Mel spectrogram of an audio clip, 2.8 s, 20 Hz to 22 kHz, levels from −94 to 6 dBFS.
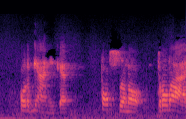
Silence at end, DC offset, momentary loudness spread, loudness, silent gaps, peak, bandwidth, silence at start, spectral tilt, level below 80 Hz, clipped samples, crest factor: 0 s; under 0.1%; 8 LU; -30 LUFS; none; -12 dBFS; 13 kHz; 0 s; -3.5 dB/octave; -56 dBFS; under 0.1%; 18 dB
